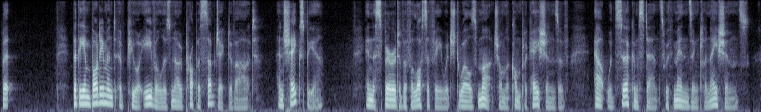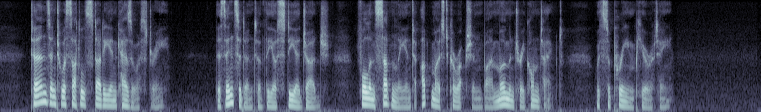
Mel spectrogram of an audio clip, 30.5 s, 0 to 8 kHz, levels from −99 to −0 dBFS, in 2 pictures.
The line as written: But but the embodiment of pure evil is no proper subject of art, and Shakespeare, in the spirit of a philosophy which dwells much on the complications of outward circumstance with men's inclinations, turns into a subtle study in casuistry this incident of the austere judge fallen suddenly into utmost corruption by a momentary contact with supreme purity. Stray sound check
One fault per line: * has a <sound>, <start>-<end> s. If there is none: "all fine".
all fine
